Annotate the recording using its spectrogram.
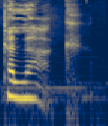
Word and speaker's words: Callac: So we're thinking that the pillar's name is Kallac, C-A-L-L-A-C, but he wants everyone to pronounce it with a kind of like French flair. Kallac.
